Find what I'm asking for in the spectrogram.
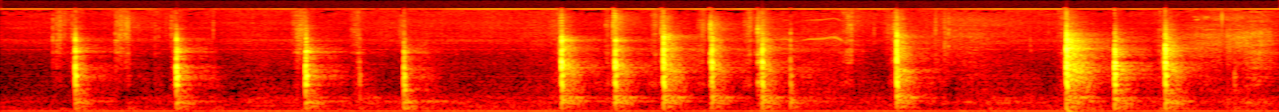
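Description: A knife chops a garlic clove on a cutting board in a quick, uneven series of crisp, close taps, about sixteen strikes, some in fast bursts, with no talking.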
